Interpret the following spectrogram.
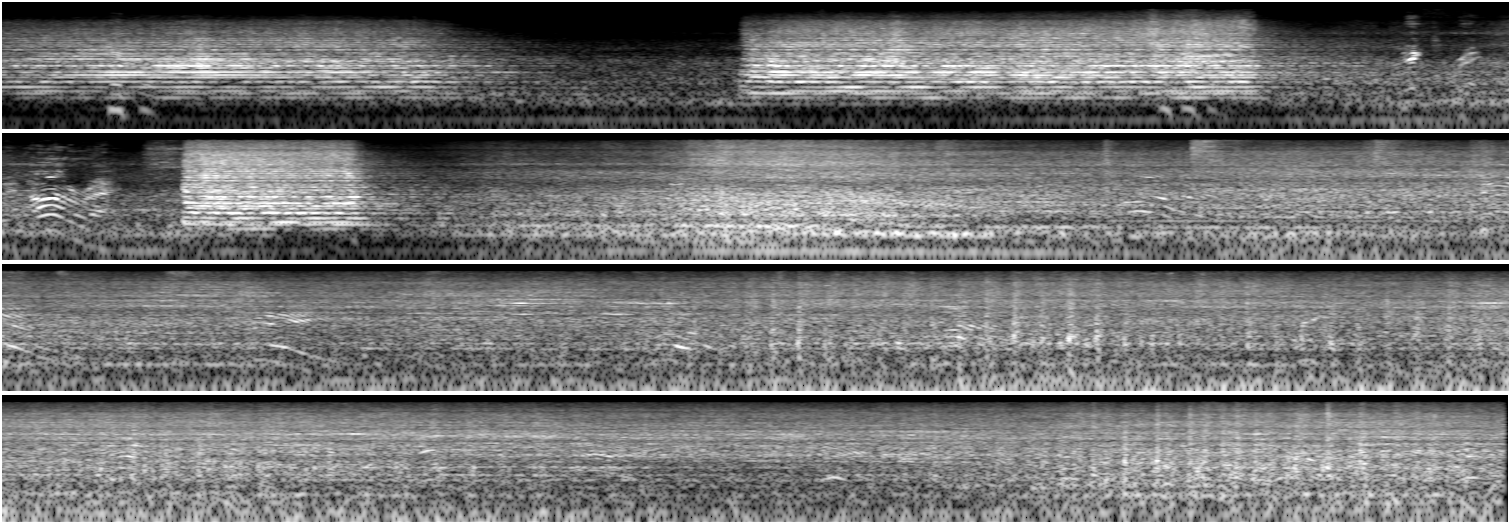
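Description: Norfolk Southern freight train's diesel locomotive horn blowing a series of blasts, two long ones then shorter ones, over the first ten seconds. Then the locomotives pass loudly and the train settles into a steady rumble and clickety-clack of freight cars rolling by on the rails.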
